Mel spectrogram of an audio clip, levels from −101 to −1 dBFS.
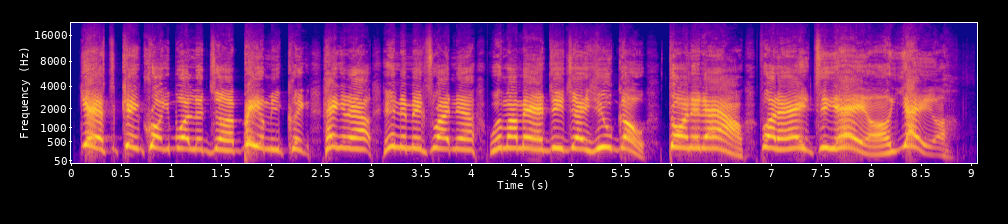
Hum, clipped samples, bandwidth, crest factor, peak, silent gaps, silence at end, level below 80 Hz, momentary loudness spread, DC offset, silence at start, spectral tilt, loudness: none; under 0.1%; 18 kHz; 14 dB; 0 dBFS; none; 0.3 s; -64 dBFS; 7 LU; under 0.1%; 0.1 s; -2 dB/octave; -13 LUFS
